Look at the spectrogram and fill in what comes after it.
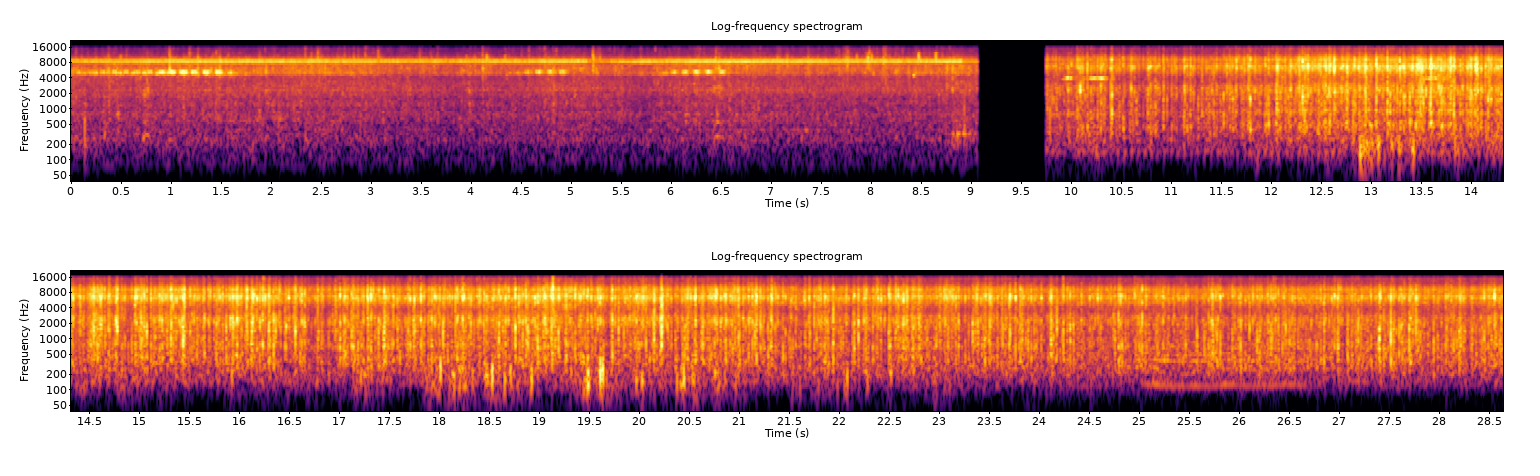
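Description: Heavy rain falling steadily on flooded ground and vegetation, an even dense hiss. For the first nine seconds the rain is lighter, with a steady high whine and a few short chirps over it. After a brief dropout about nine seconds in, the rain is louder and fuller.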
